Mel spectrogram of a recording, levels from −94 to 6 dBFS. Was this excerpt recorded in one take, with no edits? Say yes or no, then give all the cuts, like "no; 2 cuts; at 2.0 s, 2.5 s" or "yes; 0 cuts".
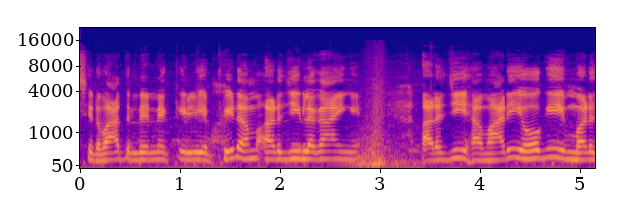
yes; 0 cuts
